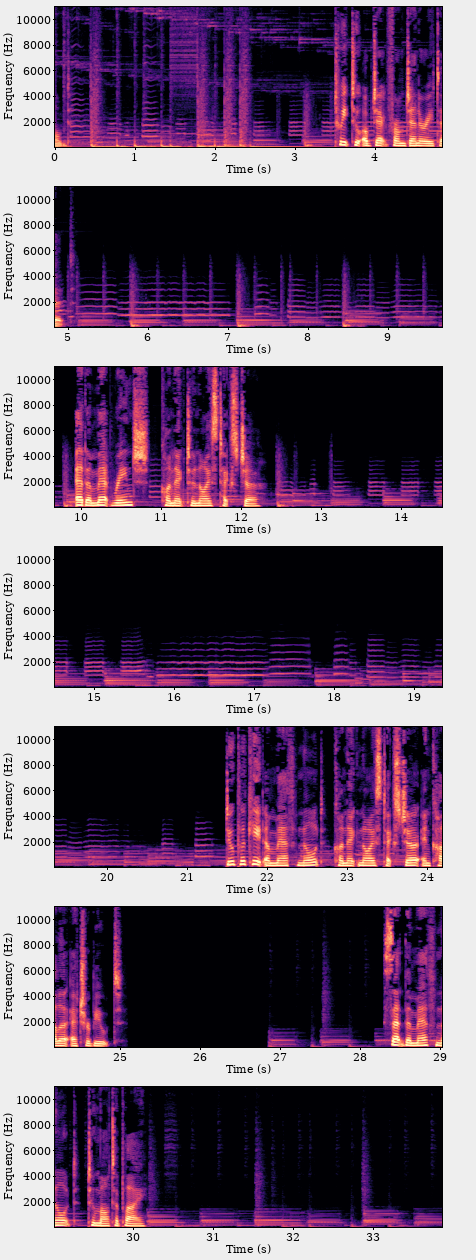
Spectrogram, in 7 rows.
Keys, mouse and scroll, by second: 1.2 middle click, 2.1 scroll down 1, 2.3 middle click, 3.1-3.8 drag, 4.7 middle click, 5.9 click, 6.8 click, 7.7 middle click, 8.7 click, 9.3 click, 9.9 shift+a, 12.1 Down, 16.8 click, 17.0 click, 17.5 click, 18.0 click, 18.8 click, 19.3 space, 19.5 space, 19.8 click, 20.2 click, 21.4 shift+d, 23.2 middle click, 26.4 click, 27.2 click, 28.0-29.2 drag, 30.1 space, 30.7 space, 31.0 middle click, 31.4-33.7 scroll down 4.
